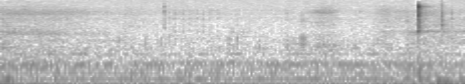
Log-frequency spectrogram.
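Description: Faint handling noise on paper: a plastic set square is picked up and slid over the sheet, with a few light ticks over a steady background hiss.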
